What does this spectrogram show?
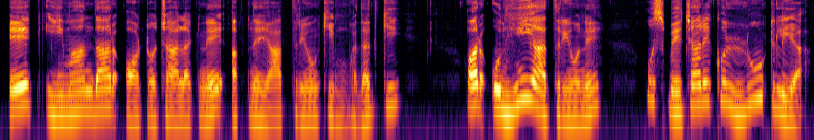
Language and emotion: Hindi, sad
